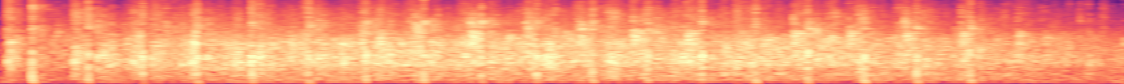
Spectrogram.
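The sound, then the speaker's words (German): An audience at the Rainoldi-Mal event applauds steadily for several seconds to welcome a guest who travelled from New York, a dense wash of many hands clapping at an even, fairly loud level with no voices standing out. “die als weitgereister Gast sicherlich einen Applaus verdient hat.”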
